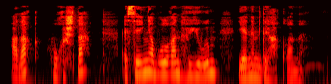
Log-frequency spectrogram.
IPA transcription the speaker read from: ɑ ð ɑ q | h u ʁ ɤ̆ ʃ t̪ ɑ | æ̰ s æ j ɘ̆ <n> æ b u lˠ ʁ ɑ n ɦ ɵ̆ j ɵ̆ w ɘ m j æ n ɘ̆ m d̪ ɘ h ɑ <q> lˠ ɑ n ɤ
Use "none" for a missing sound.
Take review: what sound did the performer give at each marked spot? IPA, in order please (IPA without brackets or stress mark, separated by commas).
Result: ŋ, q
